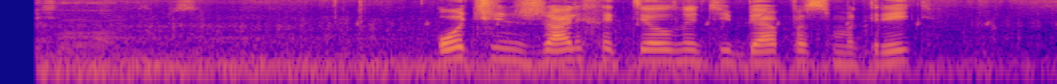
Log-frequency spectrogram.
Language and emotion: Russian, neutral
